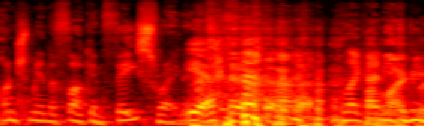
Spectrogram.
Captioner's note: laughing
